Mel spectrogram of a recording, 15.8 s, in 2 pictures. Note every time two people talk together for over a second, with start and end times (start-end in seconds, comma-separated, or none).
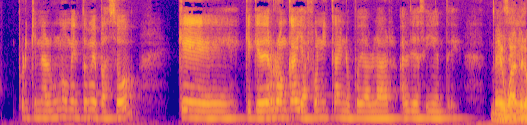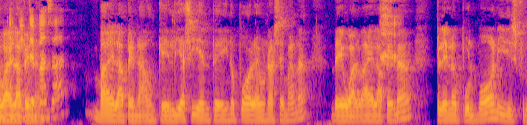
7.3-8.7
